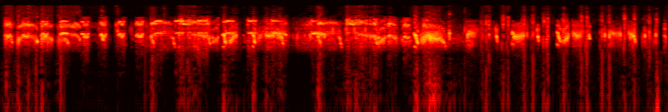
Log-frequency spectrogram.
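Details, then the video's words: Walet pantai swiftlets from the south give shrill, squawking twitters in overlapping bursts, with sharp clicks scattered through a constant high chatter. "Suara Walet Pantai"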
